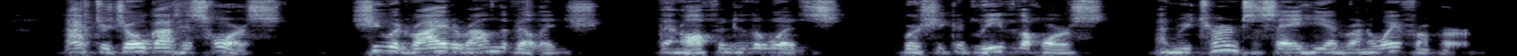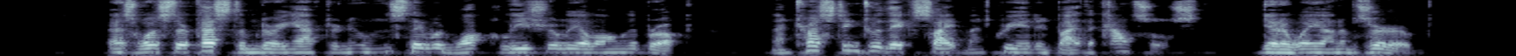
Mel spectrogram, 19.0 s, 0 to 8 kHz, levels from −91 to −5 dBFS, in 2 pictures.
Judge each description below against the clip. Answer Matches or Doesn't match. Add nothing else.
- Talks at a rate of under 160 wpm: Doesn't match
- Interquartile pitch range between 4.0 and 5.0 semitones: Doesn't match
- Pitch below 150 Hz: Matches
